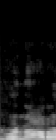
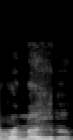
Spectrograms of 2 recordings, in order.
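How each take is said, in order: First: Grenada with AH in the middle, gruh-NAH-duh; "Grenada" with an open "ah" as the stressed vowel; pronunciation option. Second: Grenada with AY in the middle, gruh-NAY-duh; "Grenada" with a long "ay" as the stressed vowel; alternative pronunciation. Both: Shown as a demonstration. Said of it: "Is it Grenada or Grenada?".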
